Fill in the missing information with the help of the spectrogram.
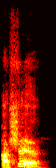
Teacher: Like this word asher doesn't begin with a, it begins with the guttural aleph, then the vowel a.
